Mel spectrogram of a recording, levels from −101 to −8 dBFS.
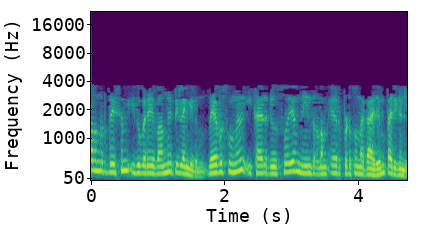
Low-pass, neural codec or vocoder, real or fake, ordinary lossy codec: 3.6 kHz; codec, 16 kHz, about 1 kbps, DyCAST, with the encoder's durations; fake; MP3, 16 kbps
